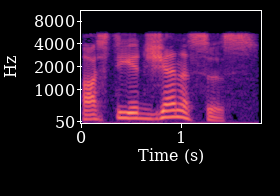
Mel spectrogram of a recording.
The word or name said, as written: osteogenesis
